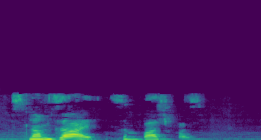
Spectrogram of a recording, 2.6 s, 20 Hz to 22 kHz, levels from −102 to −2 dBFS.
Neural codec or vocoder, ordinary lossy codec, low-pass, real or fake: codec, 16 kHz, 8 kbps, FreqCodec, larger model; AAC, 32 kbps; 7.2 kHz; fake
